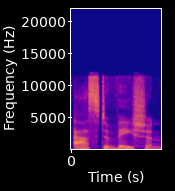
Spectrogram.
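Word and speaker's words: aestivation: The astivation hypothesis. Yeah, quite the resonant phrase for the poets, rhymes with hippopotamus.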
